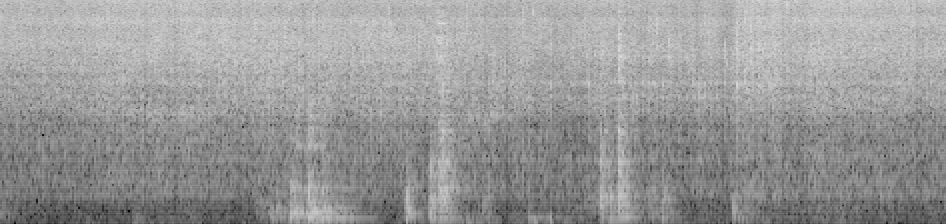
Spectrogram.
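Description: Curry leaves and coriander fry in a pan with a steady, close hiss and sizzle. Several stirring scrapes and crackling spurts stand out over it, and no one speaks.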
